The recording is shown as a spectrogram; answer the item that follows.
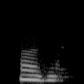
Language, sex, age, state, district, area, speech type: Bengali, female, 60+, West Bengal, Nadia, rural, conversation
